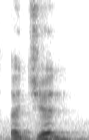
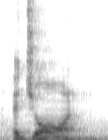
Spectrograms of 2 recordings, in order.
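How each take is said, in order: First: The second syllable sounds like 'ur' in urgent. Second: The second syllable does not sound like 'ur'. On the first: The speaker calls it right. "The correct pronunciation is adjourn, right? Sounds like uh, U R G E N T" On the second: The speaker calls it wrong. "people uh, pronouncing it pronouncing it as adjourn"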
